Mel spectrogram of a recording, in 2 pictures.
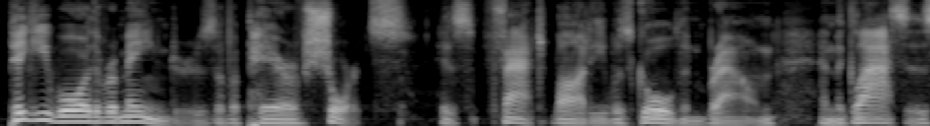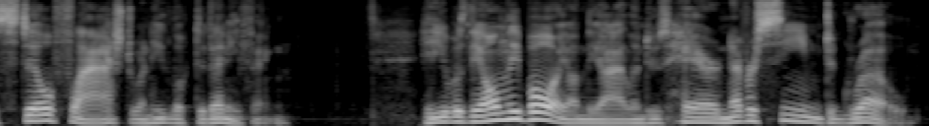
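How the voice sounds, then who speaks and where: A man giving a dramatic audiobook reading, narrating in an expressive storytelling manner. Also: sits low, normal speed, no room sound, clean studio sound.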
